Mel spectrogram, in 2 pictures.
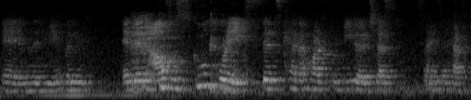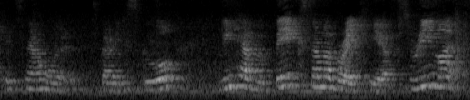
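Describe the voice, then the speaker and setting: Speaking at a normal speed with hardly any pauses, a woman from Germany shares her personal experience as a panelist, using plain, simple English and laying it out step by step. Her voice is medium-pitched; the large hall echoes, the mic is far off, and there is a little hiss or hum.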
